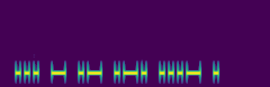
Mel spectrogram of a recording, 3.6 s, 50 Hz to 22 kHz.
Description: Morse code, heard as a keyed tone, about 20 wpm, 700 Hz. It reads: STARVE
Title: 6 Letter Words - First 3 Letters Given - 20wpm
